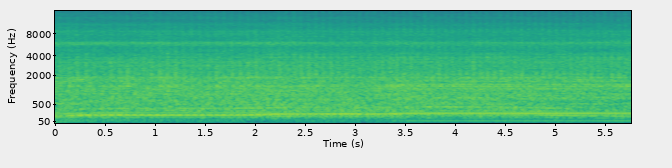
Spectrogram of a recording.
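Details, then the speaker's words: 1973 Opel 1900 (Ascona) abandoned for years, first start after fixing no-spark (ignition running through two resistors, points confirmed sparking); holds a steady, fast, even idle with no misses, stumbles or surging, running cleanly. "hey chefs sounds good i don't know i mean that would run so it's worth like significantly more"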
